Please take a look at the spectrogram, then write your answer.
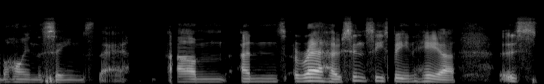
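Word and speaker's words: Araújo: Arejo. It's a silent J, supposedly. It's I thought it was a Araujo, isn't it?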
